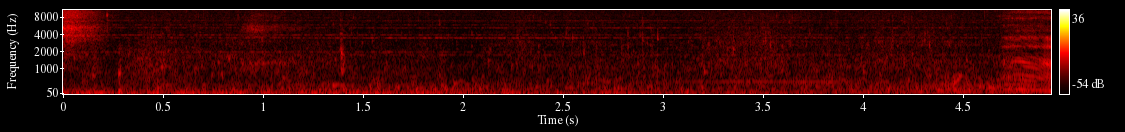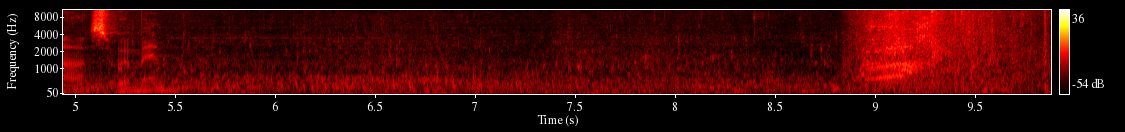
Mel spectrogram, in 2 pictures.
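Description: Water bubbles and churns underwater.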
